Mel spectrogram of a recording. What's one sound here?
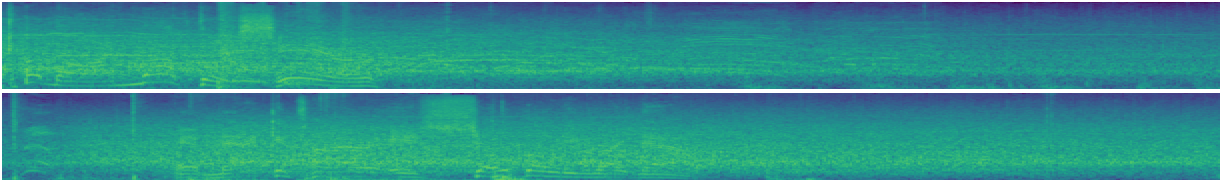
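Punches land with sharp thuds.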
